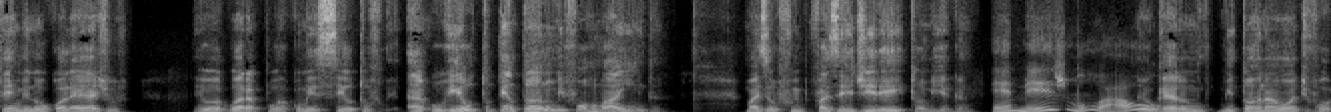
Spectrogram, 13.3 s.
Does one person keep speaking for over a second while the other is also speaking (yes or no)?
no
